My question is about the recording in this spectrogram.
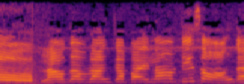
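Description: A high, excited voice holds a cry that slides down in pitch and cuts off about a third of a second in. Then background music comes in: a melody of short, quickly changing notes.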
